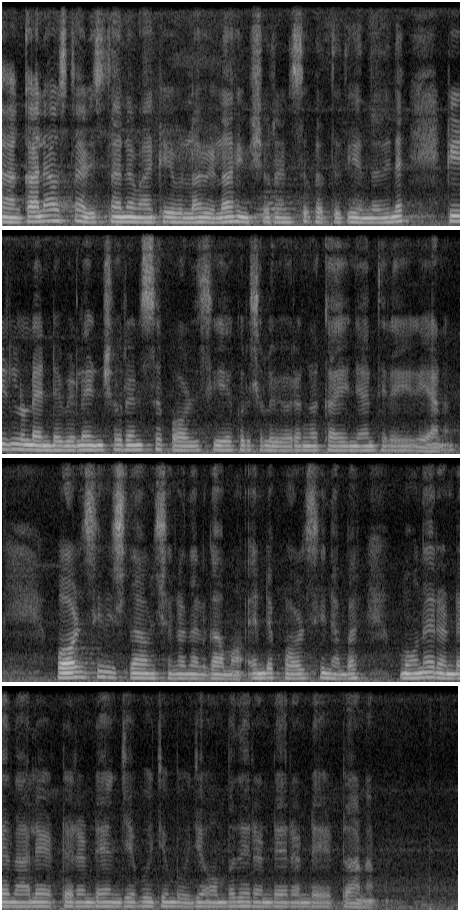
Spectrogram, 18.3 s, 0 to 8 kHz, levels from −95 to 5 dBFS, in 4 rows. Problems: constant background noise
